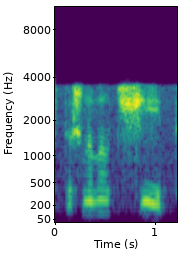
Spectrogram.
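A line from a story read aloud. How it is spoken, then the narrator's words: Whispered. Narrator (Russian): прошептала Алиса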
